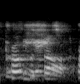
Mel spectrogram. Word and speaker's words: propofol: There's no T anywhere. Propofol. – That made me feel like Sylvester. – Propofol. – Propofol, yes. People. With an L. So, the correct way to say it is propofol.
